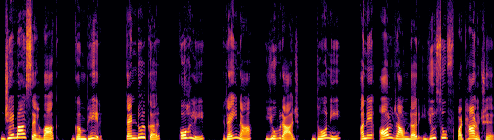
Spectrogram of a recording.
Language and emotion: Gujarati, neutral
